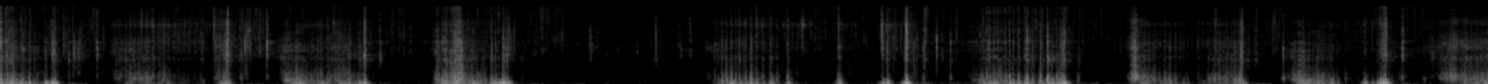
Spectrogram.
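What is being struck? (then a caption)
Solid bar soap shaved with a small blade. A small metal blade carves fine shavings from the end of a palm-sized solid white bar of soap. Each stroke makes a dry, crunchy scraping and tearing sound, weighted toward low tones with a bright edge. The strokes come in short bursts separated by brief silent pauses.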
